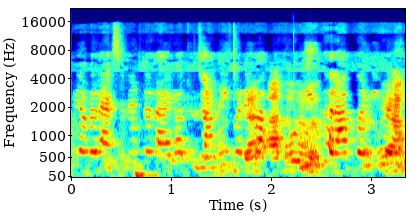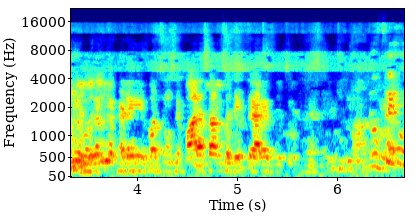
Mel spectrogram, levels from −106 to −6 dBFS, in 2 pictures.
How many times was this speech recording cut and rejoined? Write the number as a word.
zero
